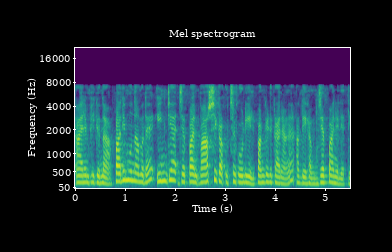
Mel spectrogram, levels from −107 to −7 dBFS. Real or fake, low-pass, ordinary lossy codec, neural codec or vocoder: fake; 7.2 kHz; none; vocoder, 22.05 kHz, 80 mel bands, HiFi-GAN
